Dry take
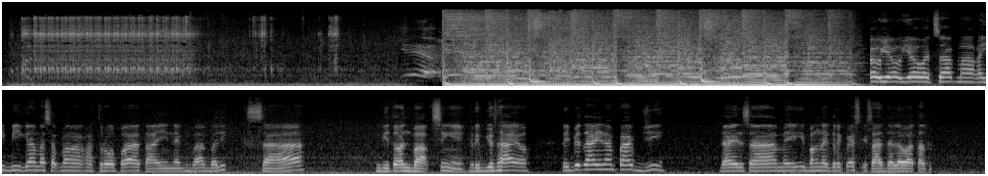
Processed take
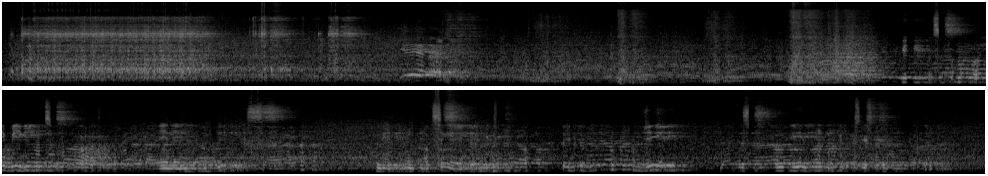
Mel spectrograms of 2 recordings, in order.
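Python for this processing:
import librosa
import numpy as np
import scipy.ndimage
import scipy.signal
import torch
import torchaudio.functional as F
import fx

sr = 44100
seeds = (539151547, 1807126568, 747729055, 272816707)

y = np.minimum(x, 2.0 * 10.0 ** (-24.0 / 20.0) - x)
y = scipy.signal.sosfilt(scipy.signal.butter(4, 320.0, 'highpass', fs=sr, output='sos'), y)
y = fx.peak_eq(y, sr, hz=10000.0, db=-7.5, octaves=1.8)
y = fx.over_compress(y, sr, threshold_db=-35.0, ratio=-0.5)
y = fx.rev_plate(y, sr, seeds[0], rt60_s=0.7, hf_ratio=1.0, predelay_ms=100, drr_db=1.0)
y = y * 10.0 ** (-5.0 / 20.0)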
